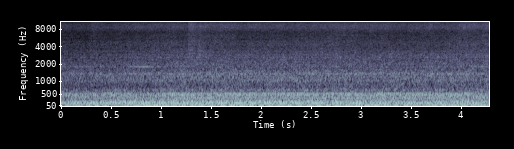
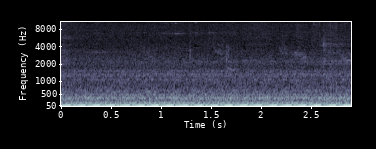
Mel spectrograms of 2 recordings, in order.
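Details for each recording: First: 2004 Audi A6 wagon with a 3.0 L V6 and about 110,000 miles, check-engine light with MAF, fuel-trim and misfire codes: smooth, even idle with a steady low hum and no misfires at startup. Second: 2004 Audi A6 wagon, 3.0 V6, about 110,000 miles, idling: deep rumble with an uneven lope, about two stumbles a second; misfire counting on cylinder two, new ignition coils recommended, MAF sensor fine.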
